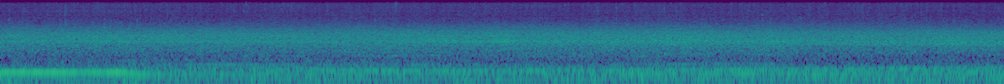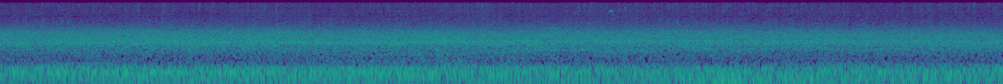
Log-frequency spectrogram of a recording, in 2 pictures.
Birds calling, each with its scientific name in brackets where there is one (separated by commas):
Black-capped Chickadee (Poecile atricapillus)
